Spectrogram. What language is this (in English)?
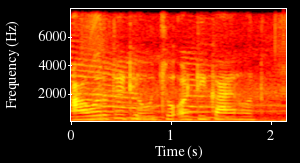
Marathi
